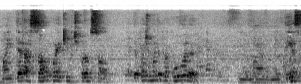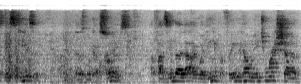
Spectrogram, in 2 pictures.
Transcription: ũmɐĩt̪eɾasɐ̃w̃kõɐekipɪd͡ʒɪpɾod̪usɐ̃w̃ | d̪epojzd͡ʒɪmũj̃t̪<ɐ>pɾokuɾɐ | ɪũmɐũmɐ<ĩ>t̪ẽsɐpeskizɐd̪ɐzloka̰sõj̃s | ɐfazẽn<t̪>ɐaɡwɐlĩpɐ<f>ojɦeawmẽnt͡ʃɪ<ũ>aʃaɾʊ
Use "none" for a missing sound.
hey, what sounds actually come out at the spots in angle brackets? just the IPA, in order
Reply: ɐ, ĩ, d̪, f, ũ

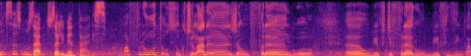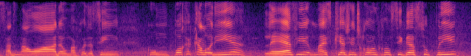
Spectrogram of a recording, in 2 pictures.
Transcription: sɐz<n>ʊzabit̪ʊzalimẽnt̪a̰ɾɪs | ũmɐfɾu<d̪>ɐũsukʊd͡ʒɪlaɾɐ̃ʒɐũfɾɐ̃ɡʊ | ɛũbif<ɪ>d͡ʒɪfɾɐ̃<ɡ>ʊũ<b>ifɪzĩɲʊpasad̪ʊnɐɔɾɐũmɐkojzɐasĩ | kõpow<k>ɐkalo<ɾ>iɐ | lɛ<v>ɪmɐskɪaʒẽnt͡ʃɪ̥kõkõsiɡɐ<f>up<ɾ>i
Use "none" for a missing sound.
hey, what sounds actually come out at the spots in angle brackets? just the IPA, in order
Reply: n, t̪, ɪ, ɡ, b, k, ɾ, v, s, ɾ

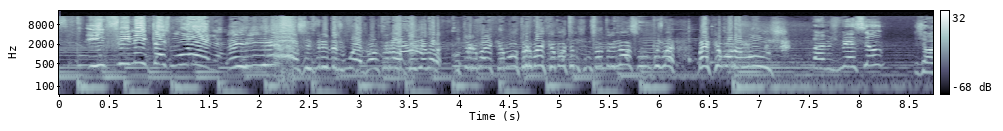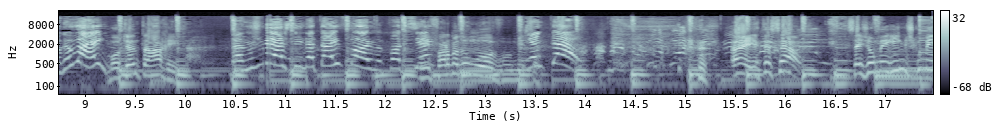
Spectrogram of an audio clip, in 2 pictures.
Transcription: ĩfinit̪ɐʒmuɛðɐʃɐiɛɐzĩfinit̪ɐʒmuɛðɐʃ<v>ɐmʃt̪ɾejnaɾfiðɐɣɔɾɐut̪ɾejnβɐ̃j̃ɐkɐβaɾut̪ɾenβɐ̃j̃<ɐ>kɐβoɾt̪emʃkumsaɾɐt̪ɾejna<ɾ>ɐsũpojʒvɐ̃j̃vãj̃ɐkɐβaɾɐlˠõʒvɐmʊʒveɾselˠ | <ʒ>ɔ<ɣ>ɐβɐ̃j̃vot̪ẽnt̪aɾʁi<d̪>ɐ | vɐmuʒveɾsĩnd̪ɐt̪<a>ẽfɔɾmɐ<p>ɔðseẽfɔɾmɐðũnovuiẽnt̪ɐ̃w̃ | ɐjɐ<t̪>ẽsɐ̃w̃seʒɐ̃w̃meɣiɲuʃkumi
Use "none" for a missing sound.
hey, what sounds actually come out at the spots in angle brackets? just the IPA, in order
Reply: v, ɐ, ɾ, ʒ, ɣ, t̪, a, p, t̪

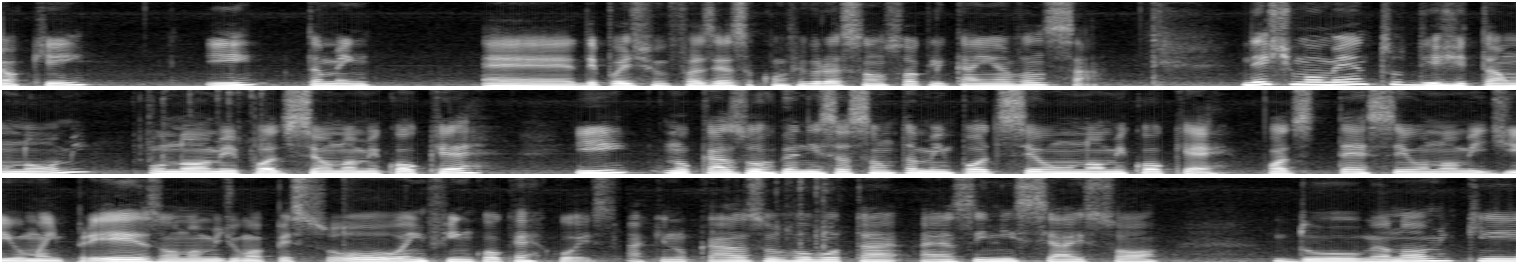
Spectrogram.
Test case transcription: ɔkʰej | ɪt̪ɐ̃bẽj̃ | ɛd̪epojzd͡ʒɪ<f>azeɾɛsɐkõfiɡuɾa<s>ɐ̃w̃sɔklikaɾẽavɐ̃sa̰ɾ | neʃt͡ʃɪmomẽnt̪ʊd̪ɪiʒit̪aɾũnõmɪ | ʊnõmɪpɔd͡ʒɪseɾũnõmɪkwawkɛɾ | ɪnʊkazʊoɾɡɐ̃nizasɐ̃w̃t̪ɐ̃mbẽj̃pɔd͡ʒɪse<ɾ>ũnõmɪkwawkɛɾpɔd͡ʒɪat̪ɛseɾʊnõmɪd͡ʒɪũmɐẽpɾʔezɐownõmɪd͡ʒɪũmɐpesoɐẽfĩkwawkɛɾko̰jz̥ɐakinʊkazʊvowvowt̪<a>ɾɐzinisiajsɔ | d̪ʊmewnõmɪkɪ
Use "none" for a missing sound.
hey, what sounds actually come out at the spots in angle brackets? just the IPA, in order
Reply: f, s, ɾ, a

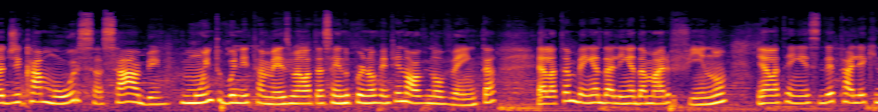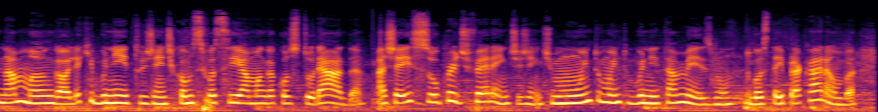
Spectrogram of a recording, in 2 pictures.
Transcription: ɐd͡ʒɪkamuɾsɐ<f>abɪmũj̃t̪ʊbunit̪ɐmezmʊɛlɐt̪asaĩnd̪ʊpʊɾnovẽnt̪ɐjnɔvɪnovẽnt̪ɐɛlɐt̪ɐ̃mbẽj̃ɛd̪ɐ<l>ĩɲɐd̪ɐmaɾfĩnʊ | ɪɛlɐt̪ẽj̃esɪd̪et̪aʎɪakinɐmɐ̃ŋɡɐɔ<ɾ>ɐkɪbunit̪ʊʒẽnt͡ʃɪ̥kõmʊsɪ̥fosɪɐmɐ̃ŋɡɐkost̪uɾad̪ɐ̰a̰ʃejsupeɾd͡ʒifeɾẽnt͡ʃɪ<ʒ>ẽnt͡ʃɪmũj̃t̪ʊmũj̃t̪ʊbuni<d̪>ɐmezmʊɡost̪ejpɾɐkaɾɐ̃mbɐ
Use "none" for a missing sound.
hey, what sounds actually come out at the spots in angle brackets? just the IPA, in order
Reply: s, l, ʎ, ʒ, t̪

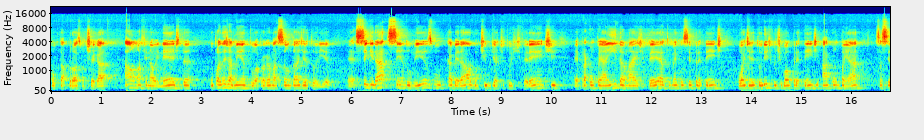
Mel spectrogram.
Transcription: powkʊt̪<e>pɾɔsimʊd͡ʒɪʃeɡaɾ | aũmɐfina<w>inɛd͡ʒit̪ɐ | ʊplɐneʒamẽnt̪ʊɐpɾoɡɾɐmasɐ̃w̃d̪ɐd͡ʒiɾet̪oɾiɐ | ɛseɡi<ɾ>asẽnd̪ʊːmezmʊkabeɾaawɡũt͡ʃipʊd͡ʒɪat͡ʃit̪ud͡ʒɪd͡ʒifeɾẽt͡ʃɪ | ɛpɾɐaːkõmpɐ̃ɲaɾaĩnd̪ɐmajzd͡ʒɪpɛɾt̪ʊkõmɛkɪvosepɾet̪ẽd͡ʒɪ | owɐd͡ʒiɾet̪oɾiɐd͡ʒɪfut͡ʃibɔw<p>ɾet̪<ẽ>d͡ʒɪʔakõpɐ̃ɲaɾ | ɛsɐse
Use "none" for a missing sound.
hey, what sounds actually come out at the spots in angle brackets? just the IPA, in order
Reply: a, w, ɾ, p, ẽ

